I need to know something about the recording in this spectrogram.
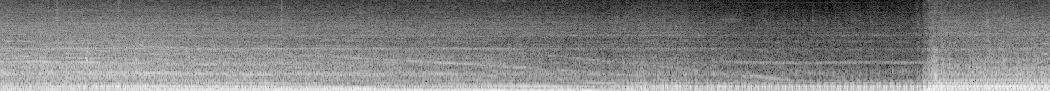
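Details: Can-Am engine revving with an uneven, stumbling beat and skipped firing pulses as it climbs and settles; a misfire, cause not yet found.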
